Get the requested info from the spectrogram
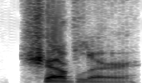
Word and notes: shoveller: American English

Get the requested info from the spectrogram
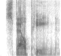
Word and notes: spalpeen: American English

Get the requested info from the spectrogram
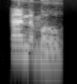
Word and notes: animal: Indian

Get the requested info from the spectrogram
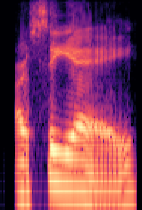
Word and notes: RCA: American English

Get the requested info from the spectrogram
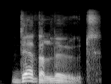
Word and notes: devolute: British English

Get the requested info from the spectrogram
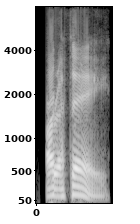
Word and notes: RFA: American English

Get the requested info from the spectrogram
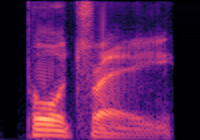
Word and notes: portray: British English

